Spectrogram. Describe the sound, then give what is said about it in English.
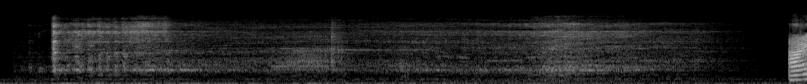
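Outside, a sharp thud of a car door shutting as a man gets into his car, then the engine turns over and runs with a steady, rough whir for several seconds before cutting off abruptly; no one speaks. “I hear him laugh outside and then get into his car.”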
